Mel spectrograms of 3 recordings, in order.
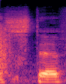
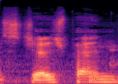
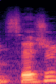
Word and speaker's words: Stjepan: Yeah, Steph. Oh wow, it's not even how you say it. It's Stjepan. Stjepan.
